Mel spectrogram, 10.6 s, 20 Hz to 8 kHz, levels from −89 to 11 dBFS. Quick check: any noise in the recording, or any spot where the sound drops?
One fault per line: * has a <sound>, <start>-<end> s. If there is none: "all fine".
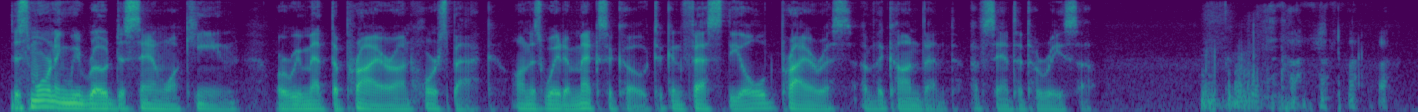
* has a laugh, 9.0-10.4 s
